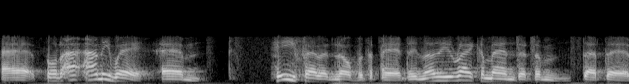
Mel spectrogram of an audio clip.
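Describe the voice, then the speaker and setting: A man with an Irish accent talks at a moderate pace over noticeable background noise. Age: 70s. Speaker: painter. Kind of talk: radio interview. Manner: halting.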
